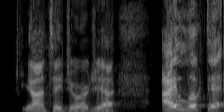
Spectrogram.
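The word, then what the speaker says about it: Keyonte: in Utah actually the guy in Utah is Kante George Keonte George yeah I looked at how Keshan Johnson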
